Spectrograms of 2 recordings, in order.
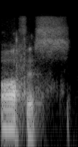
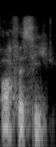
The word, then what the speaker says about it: office: brazilian portuguese is yeah so that's why some people were having problems with office oh office because you would lit up the whole office yes office and i've heard that from a few of my brazilian students officee yes i've seen yes and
